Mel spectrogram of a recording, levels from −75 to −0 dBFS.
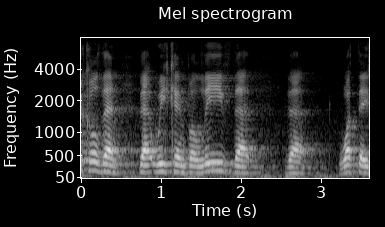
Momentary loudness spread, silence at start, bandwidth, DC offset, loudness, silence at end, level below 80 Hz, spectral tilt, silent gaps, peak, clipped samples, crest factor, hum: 12 LU; 0 s; 7.6 kHz; under 0.1%; -22 LUFS; 0 s; -46 dBFS; -7 dB/octave; none; -4 dBFS; under 0.1%; 18 dB; none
